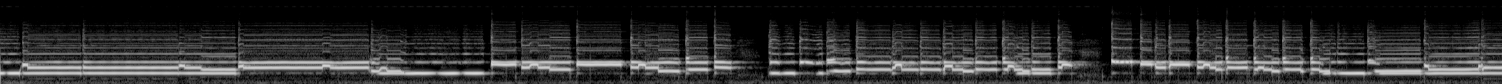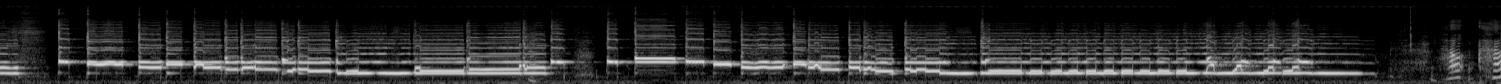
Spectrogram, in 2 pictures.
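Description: Double-chamber Native American flute playing a slow melody over a held drone note, in phrases broken by short breath pauses. The playing stops about a second before the end.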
